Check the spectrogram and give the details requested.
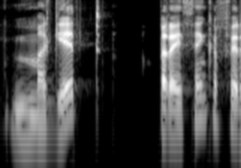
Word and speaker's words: Magit: using a plug-in called Majid the proper pronunciation may actually be maggot but I think of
